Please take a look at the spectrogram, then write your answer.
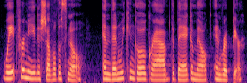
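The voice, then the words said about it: Subtle Minnesota accent. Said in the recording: “she's doing all those things we heard in the Fargo clip, but they're more subtle ... that accent is the same. It's just a cartoony version”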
